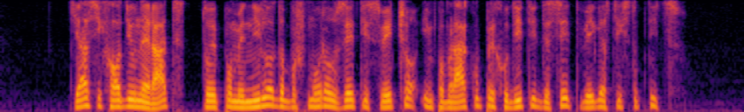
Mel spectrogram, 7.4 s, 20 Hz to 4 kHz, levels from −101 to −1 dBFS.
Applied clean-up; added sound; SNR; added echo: none; none; none; none.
